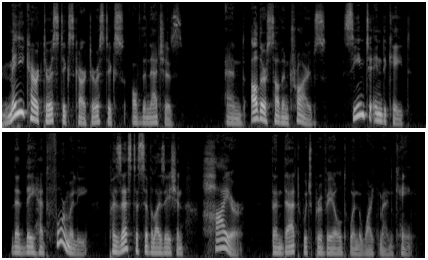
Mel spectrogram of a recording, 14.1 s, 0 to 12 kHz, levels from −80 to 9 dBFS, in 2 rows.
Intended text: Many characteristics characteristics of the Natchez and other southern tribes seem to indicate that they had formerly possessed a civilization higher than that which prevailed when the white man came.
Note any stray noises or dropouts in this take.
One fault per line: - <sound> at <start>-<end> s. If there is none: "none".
none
